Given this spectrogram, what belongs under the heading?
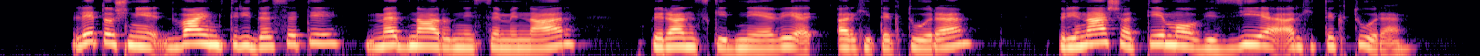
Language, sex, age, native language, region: Slovenian, female, 30-49, Slovenian, Carinthia region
